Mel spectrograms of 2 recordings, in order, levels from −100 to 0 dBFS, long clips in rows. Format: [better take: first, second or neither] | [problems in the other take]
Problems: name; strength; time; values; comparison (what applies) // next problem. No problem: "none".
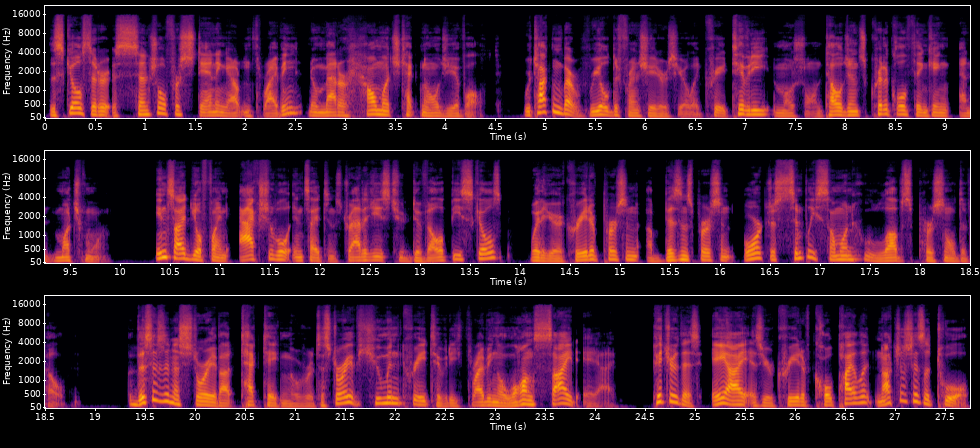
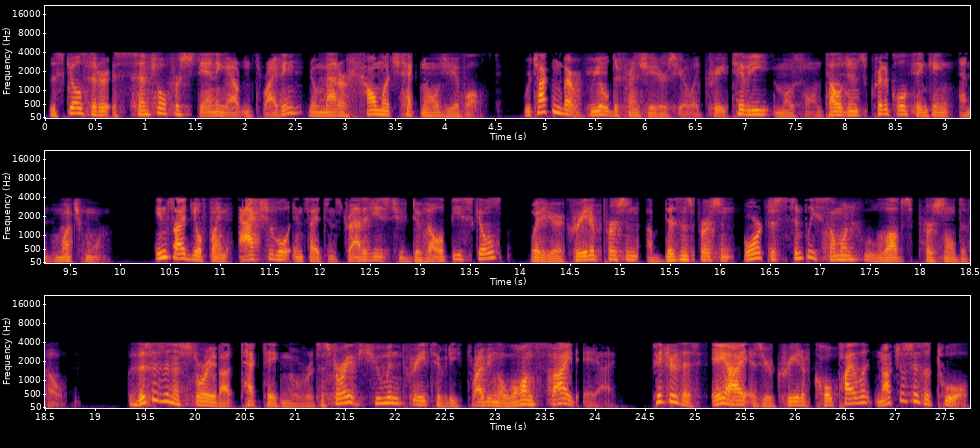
first | garbled, watery; badly; nothing above 4 kHz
